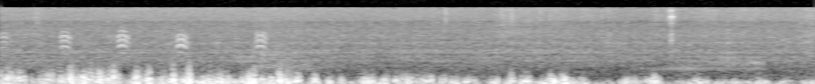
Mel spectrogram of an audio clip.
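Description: Wind buffeting the microphone as a low rumble, with a quick run of about five faint, high chirps in the first second and a half.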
